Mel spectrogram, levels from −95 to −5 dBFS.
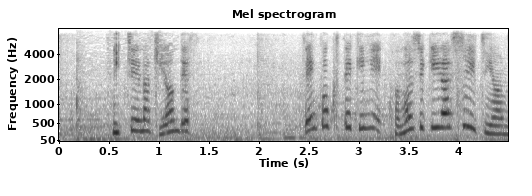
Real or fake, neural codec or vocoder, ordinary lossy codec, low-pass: fake; codec, 24 kHz, 0.9 kbps, WavTokenizer, medium music audio release; Opus, 24 kbps; 7.2 kHz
